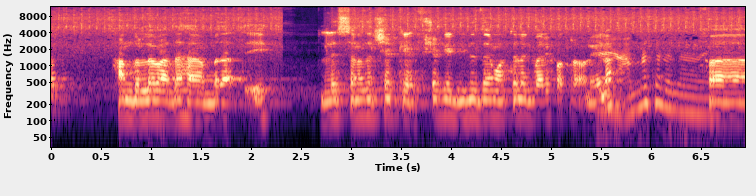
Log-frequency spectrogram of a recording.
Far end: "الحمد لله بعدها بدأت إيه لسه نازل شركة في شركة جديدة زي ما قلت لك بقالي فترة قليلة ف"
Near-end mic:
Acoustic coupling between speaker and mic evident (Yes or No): Yes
